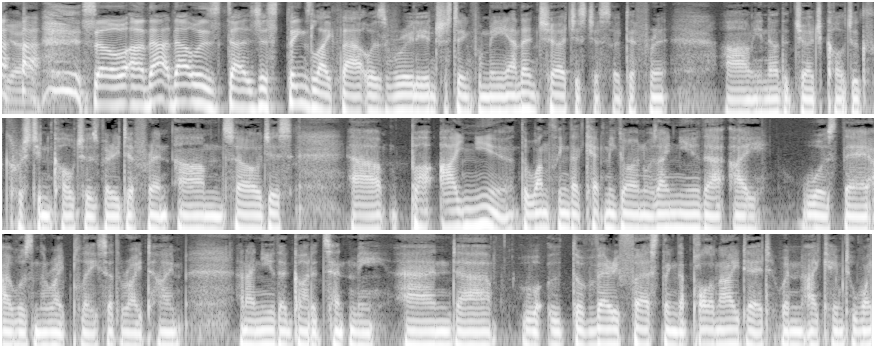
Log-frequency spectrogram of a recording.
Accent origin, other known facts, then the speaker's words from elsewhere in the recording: Chennai, Tamil Nadu, India; moved away as an adult; now in England; So I grew up in a place called Chennai in the southeast of India.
